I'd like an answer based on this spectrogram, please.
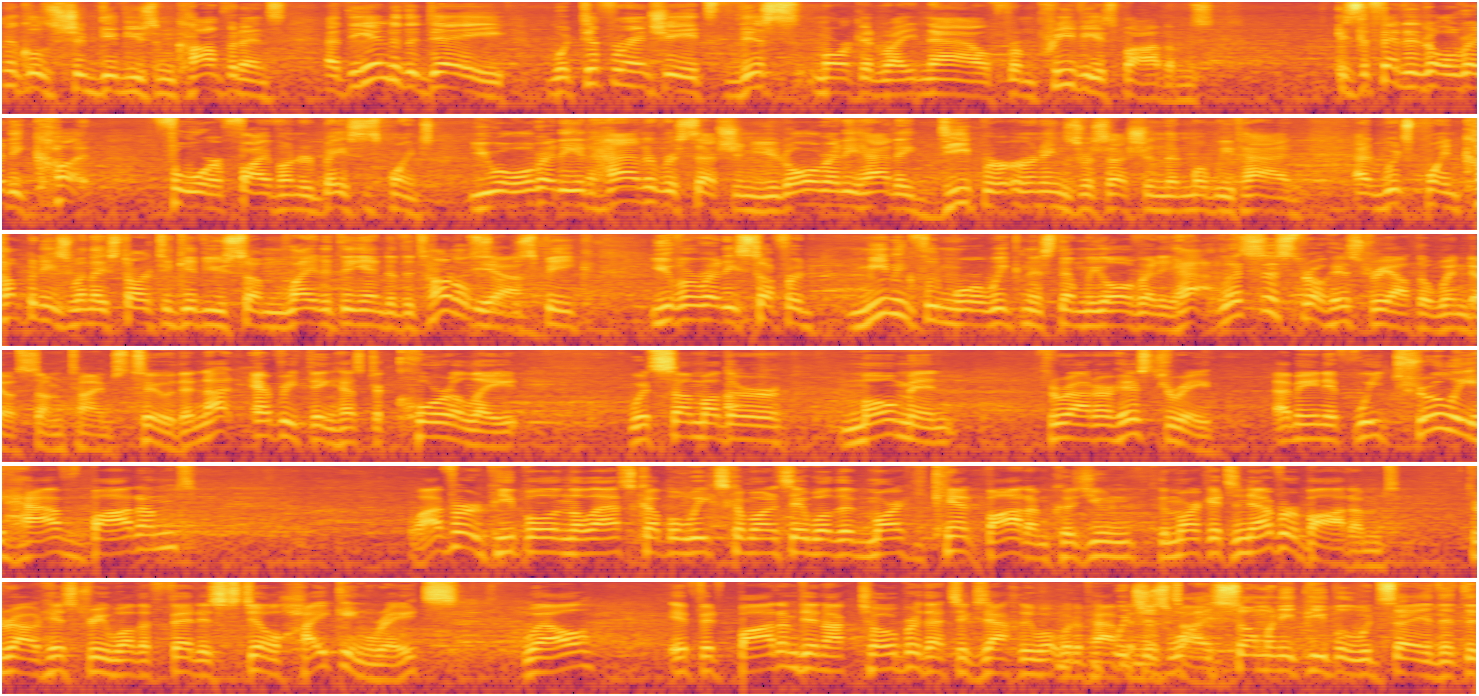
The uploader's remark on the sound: Live from the New York Stock Exchange.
